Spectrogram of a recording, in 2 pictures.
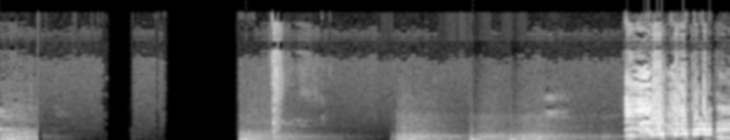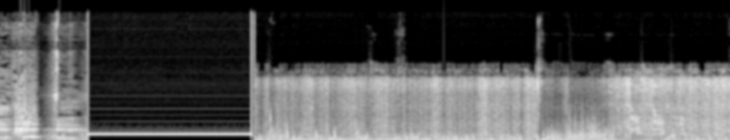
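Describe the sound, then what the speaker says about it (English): Strong wind buffeting the microphone on a golf course, starting with bursts of gusty rumble, a brief steady electronic beep, then a loud continuous roar of wind noise to the end. "Bloody hard in this wind, I tell ya."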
